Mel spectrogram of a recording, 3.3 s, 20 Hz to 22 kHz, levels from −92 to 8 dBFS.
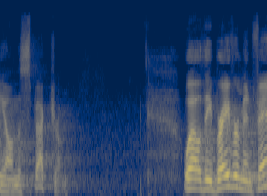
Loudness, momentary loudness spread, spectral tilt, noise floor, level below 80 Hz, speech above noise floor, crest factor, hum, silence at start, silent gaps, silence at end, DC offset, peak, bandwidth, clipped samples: -21 LUFS; 17 LU; -5.5 dB/octave; -66 dBFS; -76 dBFS; 44 dB; 20 dB; none; 0 s; none; 0 s; under 0.1%; -4 dBFS; 13.5 kHz; under 0.1%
